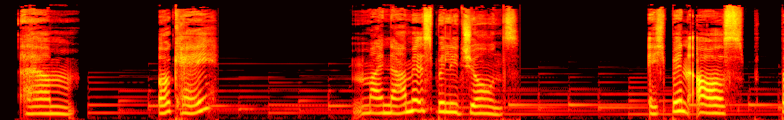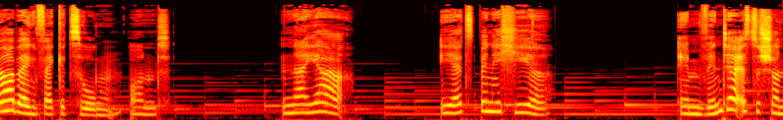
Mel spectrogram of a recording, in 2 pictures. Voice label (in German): Demo Kinder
